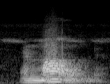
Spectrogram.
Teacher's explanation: The primary word stress is on the second one, and we are marking it this way.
